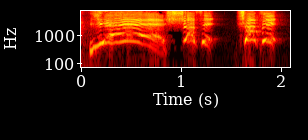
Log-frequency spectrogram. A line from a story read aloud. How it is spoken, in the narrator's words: the monkey screamed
